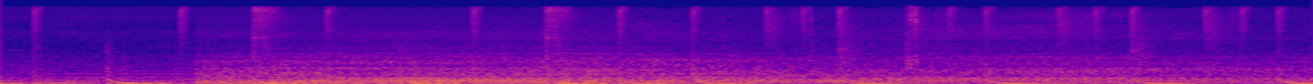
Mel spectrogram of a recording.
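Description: A motor vehicle's low rumble that swells about a second in and carries on, with light ticks over the top, likely with background music underneath.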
